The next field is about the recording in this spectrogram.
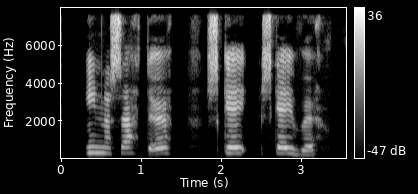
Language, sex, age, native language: Icelandic, female, 8, Icelandic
